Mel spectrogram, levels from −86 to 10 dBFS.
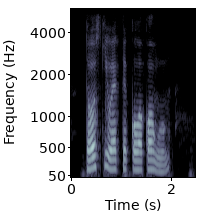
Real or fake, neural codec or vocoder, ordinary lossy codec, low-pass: fake; codec, 44.1 kHz, 7.8 kbps, Pupu-Codec; AAC, 24 kbps; 5.4 kHz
